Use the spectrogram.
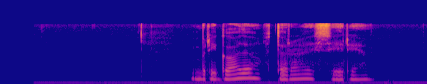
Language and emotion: Russian, neutral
